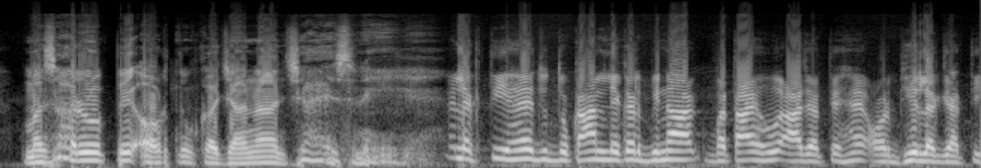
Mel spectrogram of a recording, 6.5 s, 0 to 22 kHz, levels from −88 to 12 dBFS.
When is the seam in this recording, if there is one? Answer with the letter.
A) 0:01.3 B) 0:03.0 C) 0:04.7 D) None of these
B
